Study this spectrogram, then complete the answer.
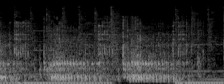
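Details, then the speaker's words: Echo leaf blower brought in as no-start, small two-stroke, choke on, primed: catches on the pull, revs raggedly, dips, then holds an even buzz once choke eased; may need high/low screw adjustment; normal start. "so she might need some adjustments on the high and low screws here perhaps by the sound of things but it's running steady there neddy"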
